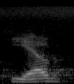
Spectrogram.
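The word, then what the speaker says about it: Kyiv: Why don't we pronounce it Kiev? Why is it Kiev? Kiev is the way the Russians pronounce it.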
